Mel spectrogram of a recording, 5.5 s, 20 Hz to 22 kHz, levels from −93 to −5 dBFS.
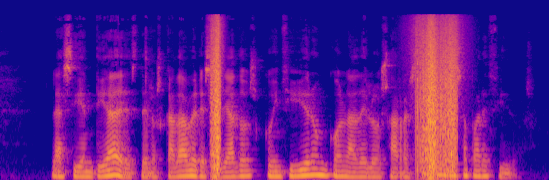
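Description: At 2.04 to 2.28 s, after "identidades de los", a wireless microphone noise hit swishes in. The radio signal faded, raising receiver static. A longer burst follows from 3.95 to 4.78 s, after "con la de los".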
